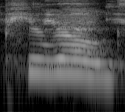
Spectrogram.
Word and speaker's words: pirogues: pronounced pirogues.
